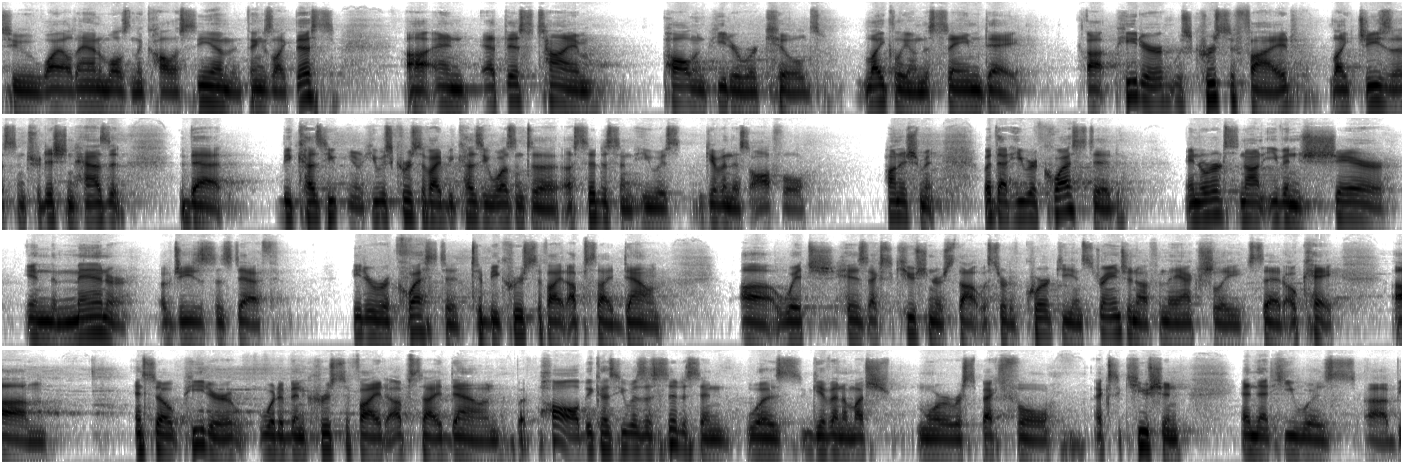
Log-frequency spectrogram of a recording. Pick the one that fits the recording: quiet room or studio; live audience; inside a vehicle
live audience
